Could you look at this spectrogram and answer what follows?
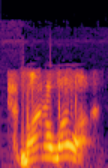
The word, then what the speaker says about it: Mauna Loa: Mauna Loa. – Mauna Loa and Kilauea.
